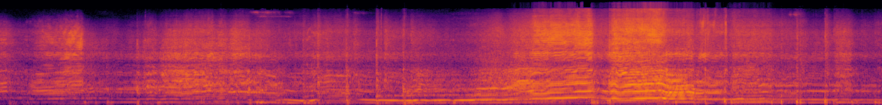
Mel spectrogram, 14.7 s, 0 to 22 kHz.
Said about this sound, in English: I love the sight and sound of the E30 M3s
